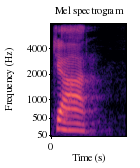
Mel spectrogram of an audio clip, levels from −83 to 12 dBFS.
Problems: background sounds at intervals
